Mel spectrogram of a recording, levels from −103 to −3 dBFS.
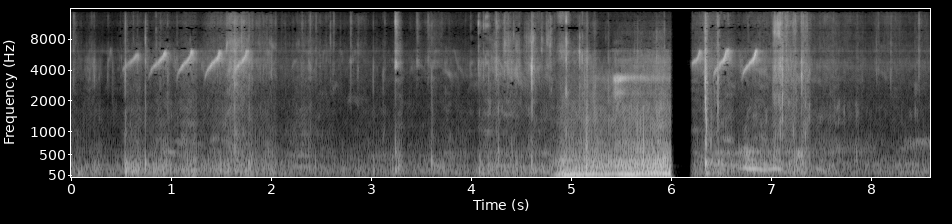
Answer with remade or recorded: remade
